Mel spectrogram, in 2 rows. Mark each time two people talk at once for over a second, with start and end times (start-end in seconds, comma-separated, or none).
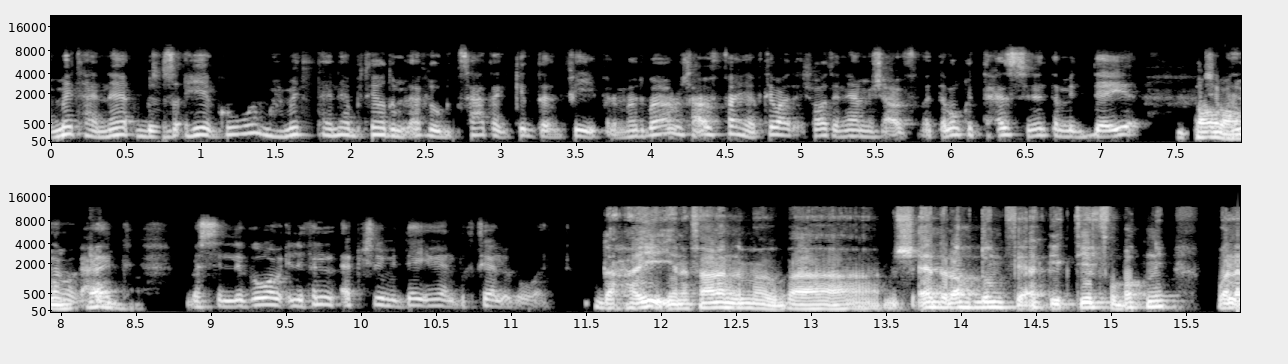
none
